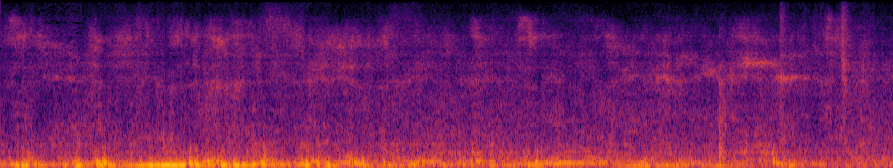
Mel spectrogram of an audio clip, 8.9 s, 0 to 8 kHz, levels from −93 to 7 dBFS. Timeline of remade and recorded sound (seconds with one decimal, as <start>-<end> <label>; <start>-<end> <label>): 0.0-8.9 remade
